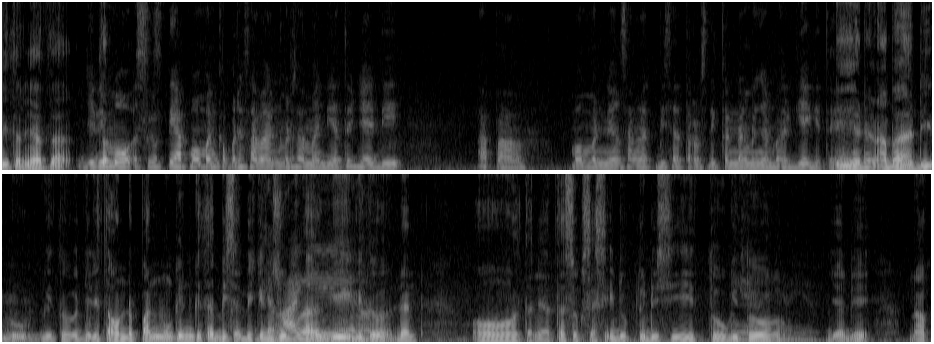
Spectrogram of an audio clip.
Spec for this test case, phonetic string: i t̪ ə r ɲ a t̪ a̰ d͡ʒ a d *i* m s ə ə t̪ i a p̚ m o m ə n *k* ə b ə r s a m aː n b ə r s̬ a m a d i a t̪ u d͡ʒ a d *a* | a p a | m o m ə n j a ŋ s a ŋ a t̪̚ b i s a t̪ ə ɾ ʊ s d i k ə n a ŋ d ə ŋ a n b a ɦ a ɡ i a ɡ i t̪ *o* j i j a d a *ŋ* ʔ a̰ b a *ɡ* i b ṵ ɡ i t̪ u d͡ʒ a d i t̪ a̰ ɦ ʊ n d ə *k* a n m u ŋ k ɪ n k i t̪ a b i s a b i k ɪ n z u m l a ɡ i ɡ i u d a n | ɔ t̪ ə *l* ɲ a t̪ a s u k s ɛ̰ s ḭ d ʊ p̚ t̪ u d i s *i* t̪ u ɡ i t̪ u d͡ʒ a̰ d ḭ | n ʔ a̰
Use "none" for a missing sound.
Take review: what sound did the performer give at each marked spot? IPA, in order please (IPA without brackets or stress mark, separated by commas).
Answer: i, k, i, u, n, d, p, r, i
